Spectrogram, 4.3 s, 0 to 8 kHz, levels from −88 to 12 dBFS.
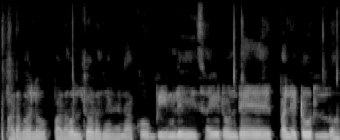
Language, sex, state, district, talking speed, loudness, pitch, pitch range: Telugu, male, Andhra Pradesh, Visakhapatnam, 125 wpm, -20 LUFS, 145 Hz, 140-155 Hz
